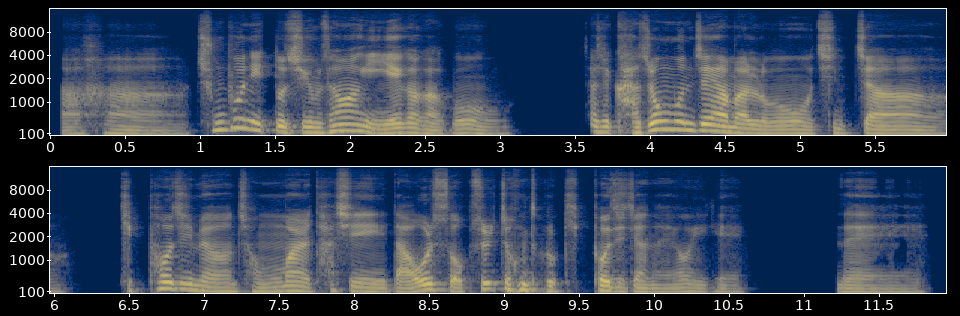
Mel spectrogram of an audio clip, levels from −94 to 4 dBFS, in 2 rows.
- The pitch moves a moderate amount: No, wide, 7.1 semitones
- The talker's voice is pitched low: Yes, low, 115 Hz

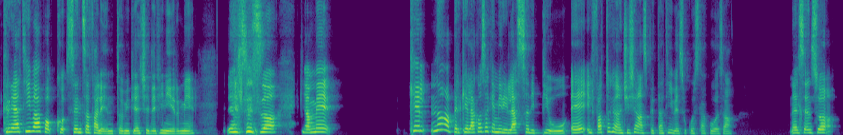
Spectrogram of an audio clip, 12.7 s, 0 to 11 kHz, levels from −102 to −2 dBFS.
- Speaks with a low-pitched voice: No, high, 245 Hz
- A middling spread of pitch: No, wide, 6.0 semitones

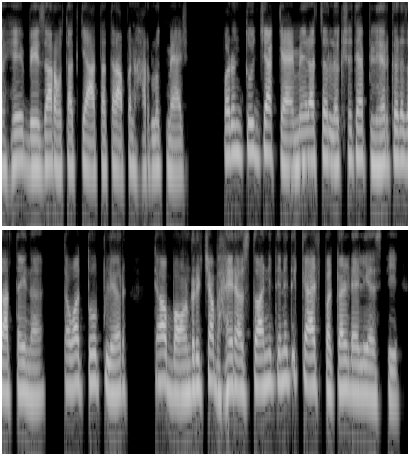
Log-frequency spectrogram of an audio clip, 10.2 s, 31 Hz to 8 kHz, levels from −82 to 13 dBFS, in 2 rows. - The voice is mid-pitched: Yes, medium, 150 Hz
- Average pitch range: Yes, average, 3.6 semitones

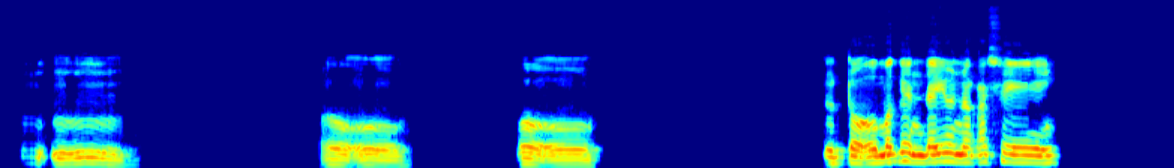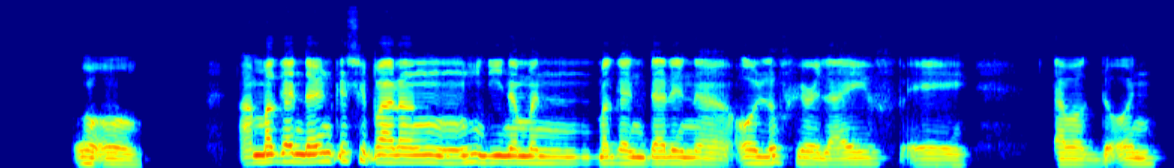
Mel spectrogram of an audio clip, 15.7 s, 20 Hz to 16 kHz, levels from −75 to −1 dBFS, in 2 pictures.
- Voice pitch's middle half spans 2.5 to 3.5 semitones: No, average, 4.6 semitones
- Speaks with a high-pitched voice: No, low, 135 Hz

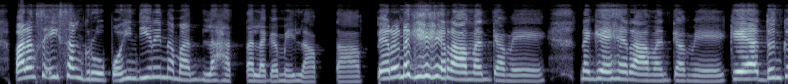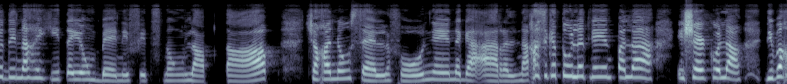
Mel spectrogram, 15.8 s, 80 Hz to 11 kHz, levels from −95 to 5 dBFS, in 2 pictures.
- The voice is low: No, very high, 270 Hz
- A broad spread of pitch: Yes, wide, 6.7 semitones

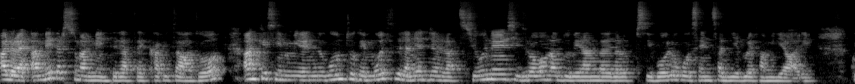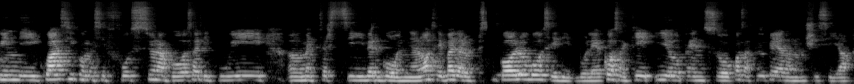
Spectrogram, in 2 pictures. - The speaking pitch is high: Yes, high, 195 Hz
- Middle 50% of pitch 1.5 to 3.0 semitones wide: Yes, narrow, 2.4 semitones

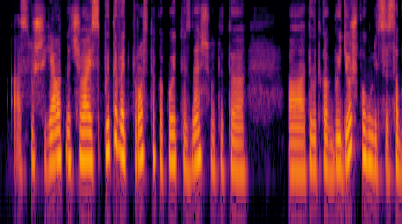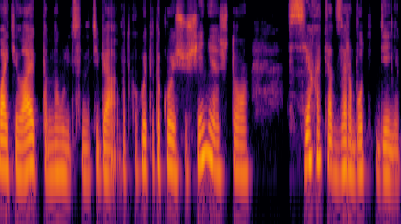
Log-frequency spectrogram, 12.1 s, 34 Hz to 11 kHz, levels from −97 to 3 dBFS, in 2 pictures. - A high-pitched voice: No, medium, 150 Hz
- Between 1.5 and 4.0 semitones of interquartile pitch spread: No, average, 4.6 semitones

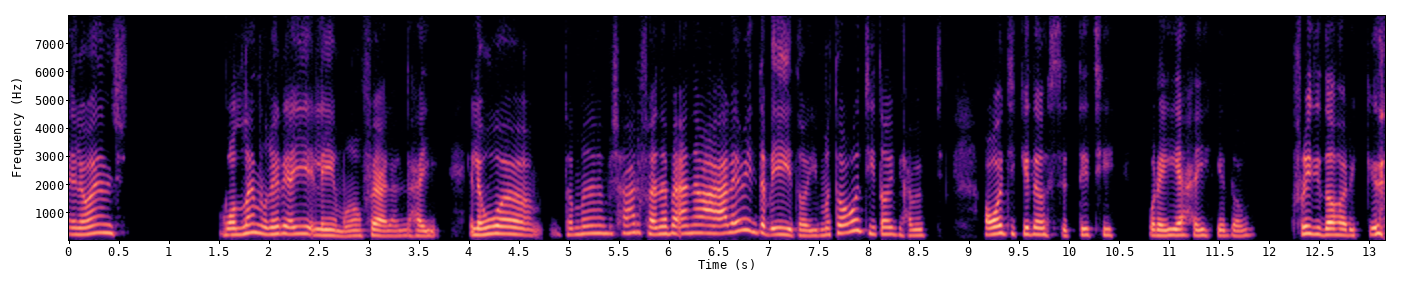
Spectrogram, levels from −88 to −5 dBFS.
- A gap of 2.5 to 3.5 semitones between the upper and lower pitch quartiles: No, average, 4.7 semitones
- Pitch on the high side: Yes, high, 230 Hz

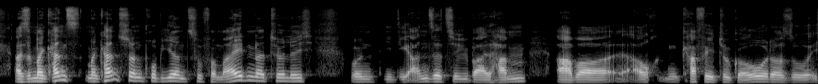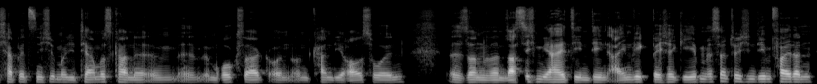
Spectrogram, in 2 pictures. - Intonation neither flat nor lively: Yes, average, 3.3 semitones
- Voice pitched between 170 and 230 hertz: No, low, 120 Hz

